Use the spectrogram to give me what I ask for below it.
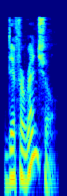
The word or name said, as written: differential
